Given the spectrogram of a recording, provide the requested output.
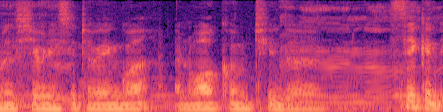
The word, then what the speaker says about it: Mvungi: Is it Mvungi or Mvungi? Mvungi. Mvungi. Yeah. So it's basically the same as Zimbabwe, Yeah. the syllables.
